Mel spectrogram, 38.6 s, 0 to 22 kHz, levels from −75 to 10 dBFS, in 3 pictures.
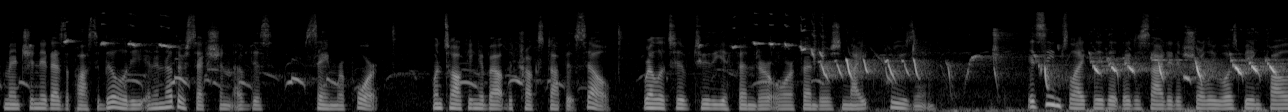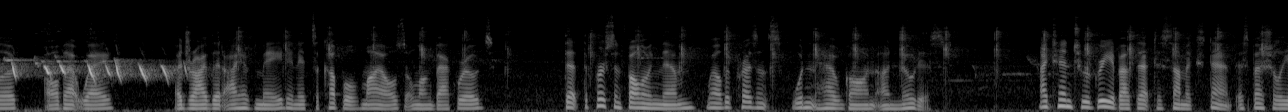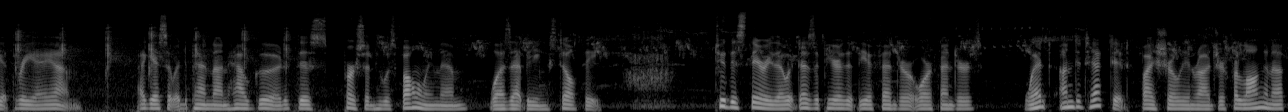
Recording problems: animal sounds; very loud; throughout; 3 dB above the speech

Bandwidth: 14 kHz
